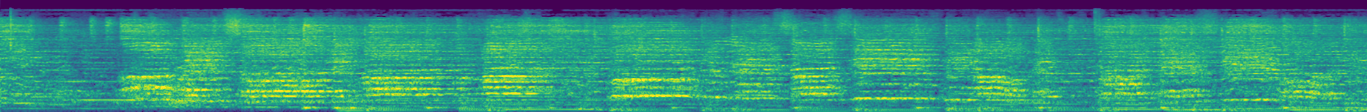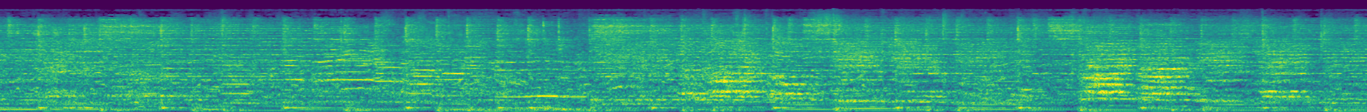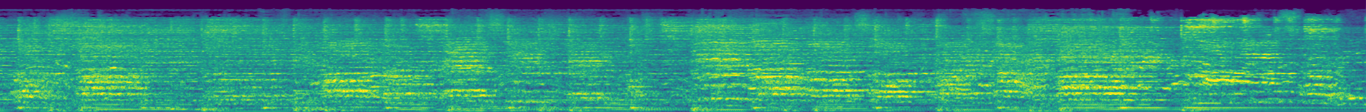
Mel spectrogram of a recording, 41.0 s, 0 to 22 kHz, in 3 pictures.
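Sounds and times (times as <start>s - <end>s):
children's choir singing: 0.0s - 41.0s
instrumental accompaniment with bass: 0.0s - 41.0s.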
